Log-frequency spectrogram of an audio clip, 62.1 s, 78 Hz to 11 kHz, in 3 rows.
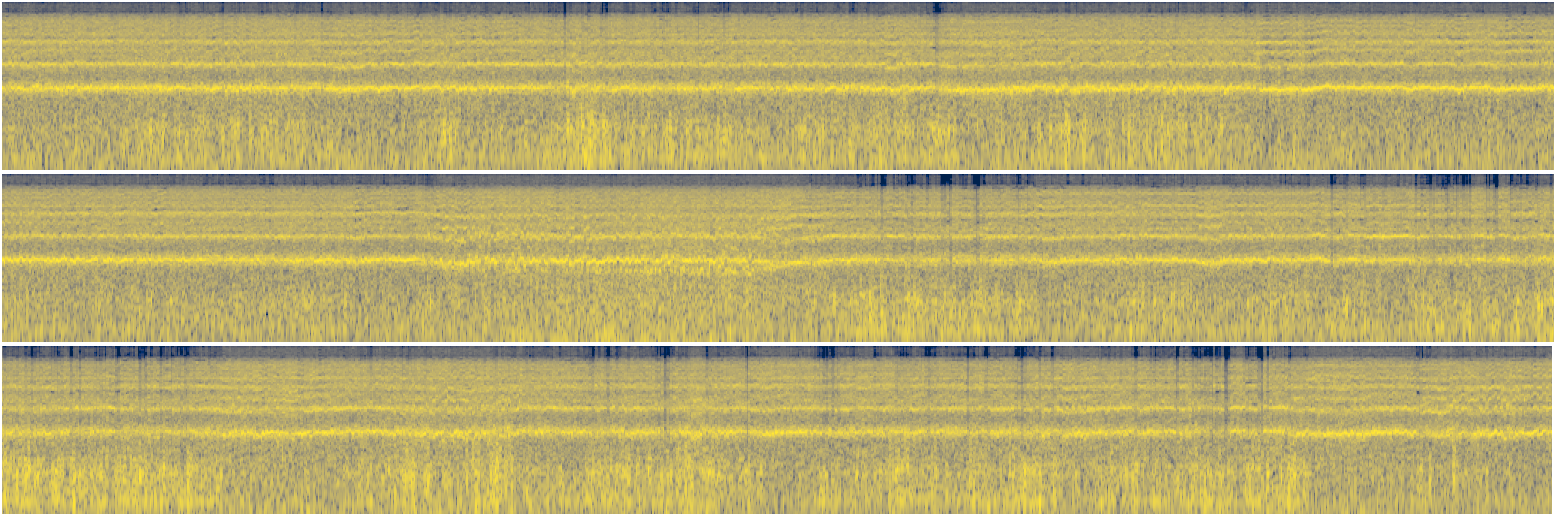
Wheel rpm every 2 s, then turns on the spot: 230, 230, 230, 230, 230, 230, 220, 230, 230, 230, 230, 230, 230, 200, 200, 210, 240, 230, 230, 230, 230, 230, 220, 220, 230, 230, 230, 230, 230, 220, 210.
none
